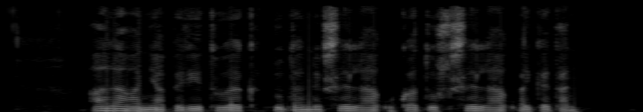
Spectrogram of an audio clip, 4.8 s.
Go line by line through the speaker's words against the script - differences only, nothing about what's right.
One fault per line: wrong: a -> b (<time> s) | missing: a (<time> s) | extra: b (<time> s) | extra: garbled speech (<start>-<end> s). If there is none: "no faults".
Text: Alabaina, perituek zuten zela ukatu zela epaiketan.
no faults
